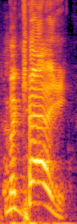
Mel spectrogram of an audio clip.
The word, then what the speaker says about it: McKay: they call it the makai tricks but in sa we call it the mckay treatment yeah we're normal i did a status uh you say the name the way it's spelt mckay we'll just get that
